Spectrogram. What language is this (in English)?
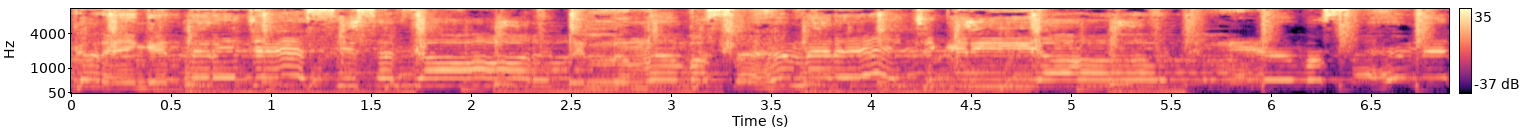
Hindi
